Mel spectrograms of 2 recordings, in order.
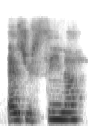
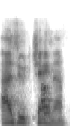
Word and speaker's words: Azucena: point of view, and I'm not going to pronounce her name right, Azucena. I can't do any of these foreign names well. That's okay. Azucena. Azucena.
